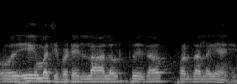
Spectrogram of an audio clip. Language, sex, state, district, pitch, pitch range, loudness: Garhwali, male, Uttarakhand, Tehri Garhwal, 130 Hz, 125-135 Hz, -28 LUFS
